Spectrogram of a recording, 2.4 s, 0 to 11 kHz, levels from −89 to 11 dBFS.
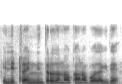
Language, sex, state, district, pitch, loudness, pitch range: Kannada, male, Karnataka, Koppal, 125 Hz, -17 LUFS, 115-135 Hz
